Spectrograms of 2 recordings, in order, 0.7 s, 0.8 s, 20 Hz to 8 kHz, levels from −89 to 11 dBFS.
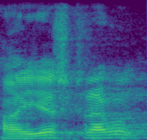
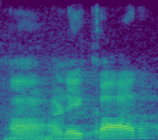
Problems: background sounds at intervals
